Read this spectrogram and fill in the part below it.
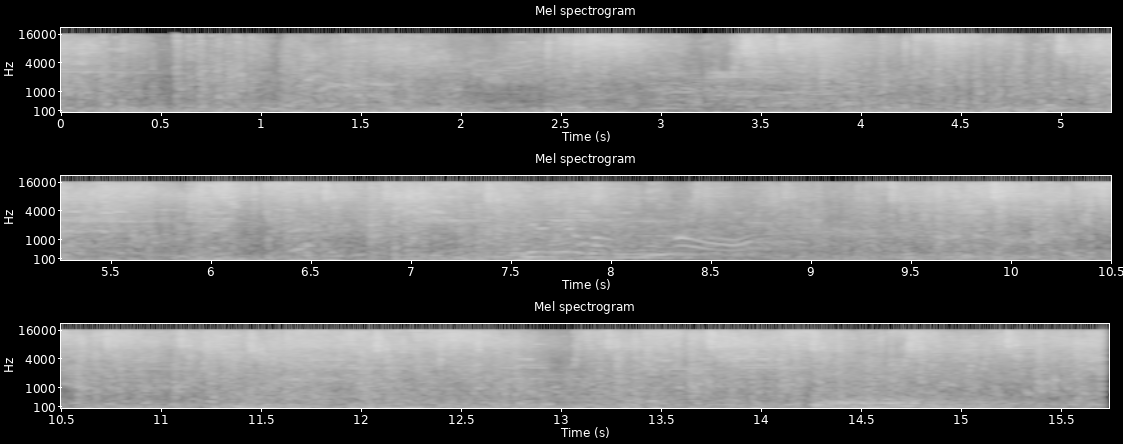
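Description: Electric lightning zaps and crackles.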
